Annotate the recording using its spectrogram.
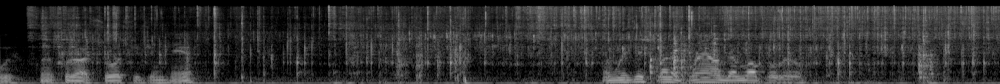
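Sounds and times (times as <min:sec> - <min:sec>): sausages sizzling in hot oil: 0:00.3 - 0:10.0.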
